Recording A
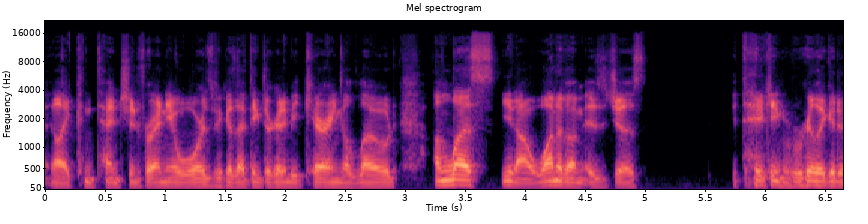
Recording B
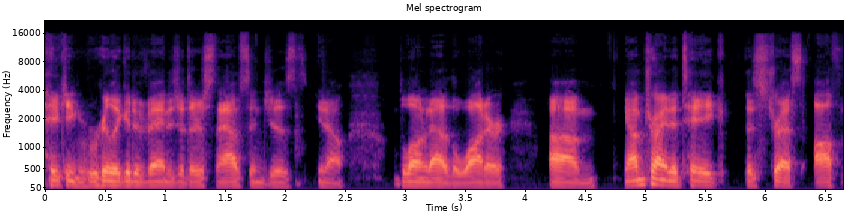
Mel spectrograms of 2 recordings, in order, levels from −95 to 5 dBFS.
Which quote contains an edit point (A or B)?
B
